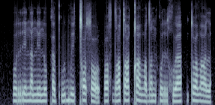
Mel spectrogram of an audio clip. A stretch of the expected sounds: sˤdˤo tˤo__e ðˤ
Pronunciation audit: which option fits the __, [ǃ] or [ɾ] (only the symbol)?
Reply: ǃ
